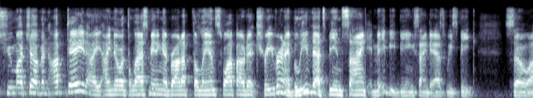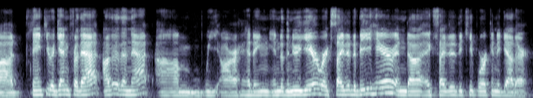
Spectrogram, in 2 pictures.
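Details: Adult male speaker; Normal speech.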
